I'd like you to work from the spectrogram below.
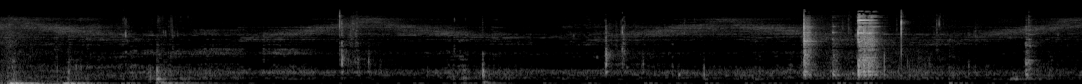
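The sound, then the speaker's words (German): A metal spoon clinks against dishes as it is fetched to taste potato salad, a handful of sharp bright taps spread unevenly over several seconds, with a louder cluster of clatter near the end and no talking. “Dann hole ich mir mal einen Löffel. Und dann werde ich mal probieren.”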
